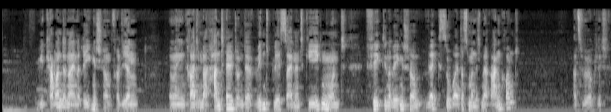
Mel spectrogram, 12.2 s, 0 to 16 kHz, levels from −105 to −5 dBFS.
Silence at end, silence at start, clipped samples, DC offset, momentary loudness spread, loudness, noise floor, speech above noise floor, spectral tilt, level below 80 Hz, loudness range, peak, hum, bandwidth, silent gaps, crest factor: 0.1 s; 0.05 s; under 0.1%; under 0.1%; 12 LU; -24 LUFS; -58 dBFS; 34 dB; -5 dB/octave; -48 dBFS; 4 LU; -2 dBFS; none; 11.5 kHz; none; 24 dB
